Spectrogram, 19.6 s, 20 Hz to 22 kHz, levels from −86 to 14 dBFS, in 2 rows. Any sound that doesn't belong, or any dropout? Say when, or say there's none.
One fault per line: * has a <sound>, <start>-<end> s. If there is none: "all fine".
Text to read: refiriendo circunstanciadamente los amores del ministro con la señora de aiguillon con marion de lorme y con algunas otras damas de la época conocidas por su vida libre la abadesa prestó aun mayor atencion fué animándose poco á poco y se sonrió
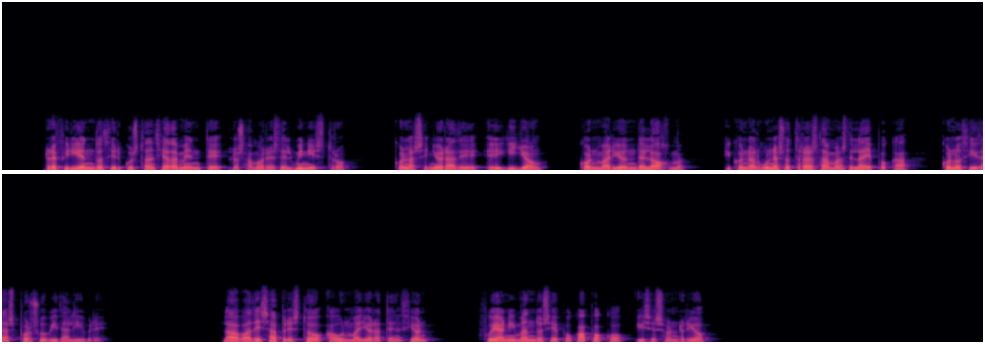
all fine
